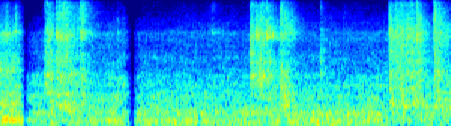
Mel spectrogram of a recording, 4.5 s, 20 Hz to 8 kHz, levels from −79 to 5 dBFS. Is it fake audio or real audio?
fake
